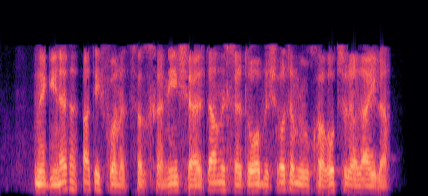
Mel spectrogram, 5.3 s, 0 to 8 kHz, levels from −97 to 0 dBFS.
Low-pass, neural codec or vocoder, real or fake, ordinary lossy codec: 7.2 kHz; codec, 16 kHz, 2 kbps, FreqCodec, larger model; fake; AAC, 16 kbps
